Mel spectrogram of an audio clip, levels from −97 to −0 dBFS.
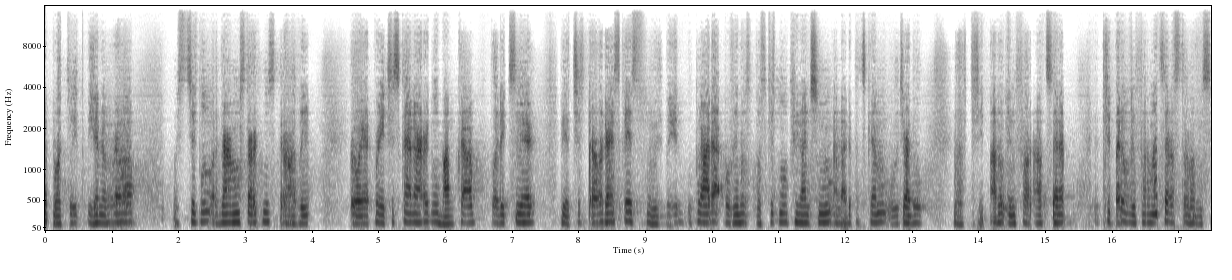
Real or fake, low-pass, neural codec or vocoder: fake; 14.4 kHz; codec, 44.1 kHz, 0.9 kbps, DAC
